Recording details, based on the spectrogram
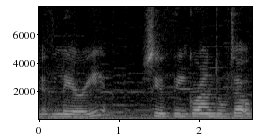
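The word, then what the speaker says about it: Laoghaire: How would you pronounce that? Slow hair. Lear. And long hair. Leghorn! My character's name is Leary.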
